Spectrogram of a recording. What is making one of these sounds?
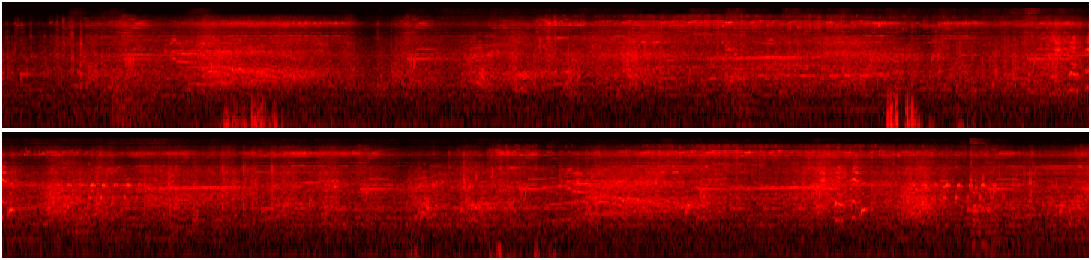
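Game battle effects whoosh, clash and sparkle rapidly.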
